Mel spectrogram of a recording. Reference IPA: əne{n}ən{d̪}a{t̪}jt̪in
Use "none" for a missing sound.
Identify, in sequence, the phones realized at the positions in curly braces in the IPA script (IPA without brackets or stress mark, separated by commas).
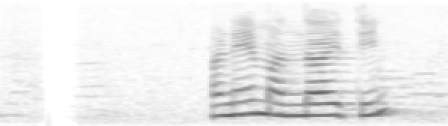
m, d̪, none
